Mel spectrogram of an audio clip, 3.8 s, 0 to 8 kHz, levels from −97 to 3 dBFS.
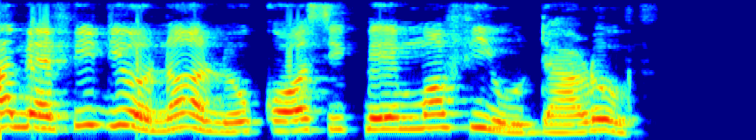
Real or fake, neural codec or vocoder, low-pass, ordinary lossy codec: real; none; 7.2 kHz; none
